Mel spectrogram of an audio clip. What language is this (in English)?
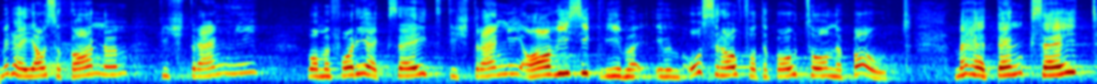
Swiss German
